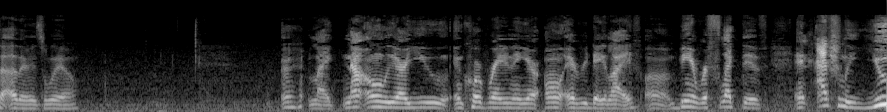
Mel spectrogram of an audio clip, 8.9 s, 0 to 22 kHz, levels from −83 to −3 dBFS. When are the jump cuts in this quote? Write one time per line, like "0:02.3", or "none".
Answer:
0:03.1

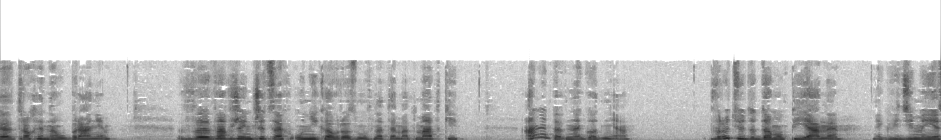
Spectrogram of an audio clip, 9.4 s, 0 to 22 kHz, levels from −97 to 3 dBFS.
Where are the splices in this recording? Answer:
0:07.0

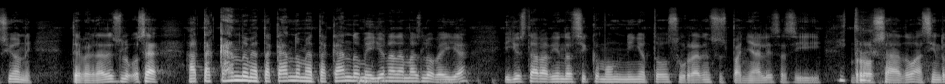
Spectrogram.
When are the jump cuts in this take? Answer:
none

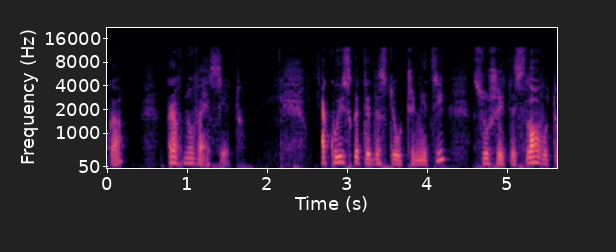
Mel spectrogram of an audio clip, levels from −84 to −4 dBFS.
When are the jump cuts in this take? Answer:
0:02.5

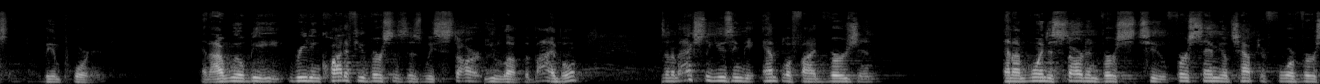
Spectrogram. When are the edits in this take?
0:01.8
0:04.8
0:06.6

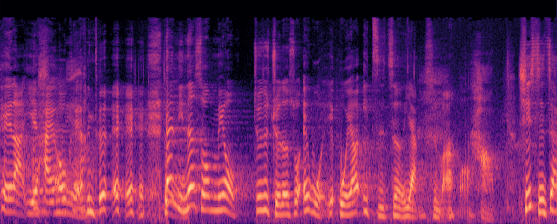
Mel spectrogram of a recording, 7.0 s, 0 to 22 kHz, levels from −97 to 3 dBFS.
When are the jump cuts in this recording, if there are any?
0:01.0
0:05.7

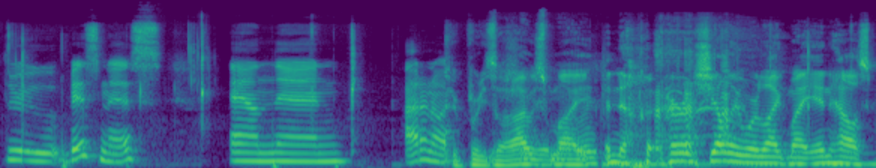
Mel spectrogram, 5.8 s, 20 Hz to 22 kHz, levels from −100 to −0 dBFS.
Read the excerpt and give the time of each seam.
0:03.0
0:04.0

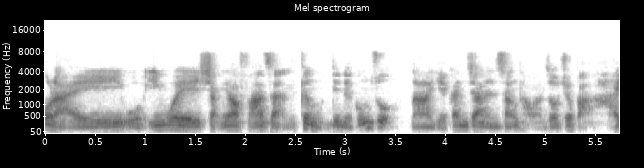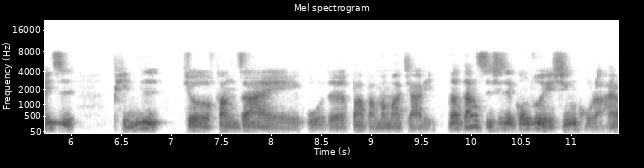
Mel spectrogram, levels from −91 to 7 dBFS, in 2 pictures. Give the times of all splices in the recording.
0:09.7

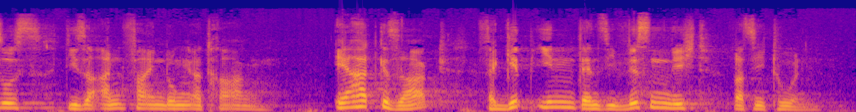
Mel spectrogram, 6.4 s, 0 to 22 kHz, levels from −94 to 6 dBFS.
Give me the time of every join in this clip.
0:02.4

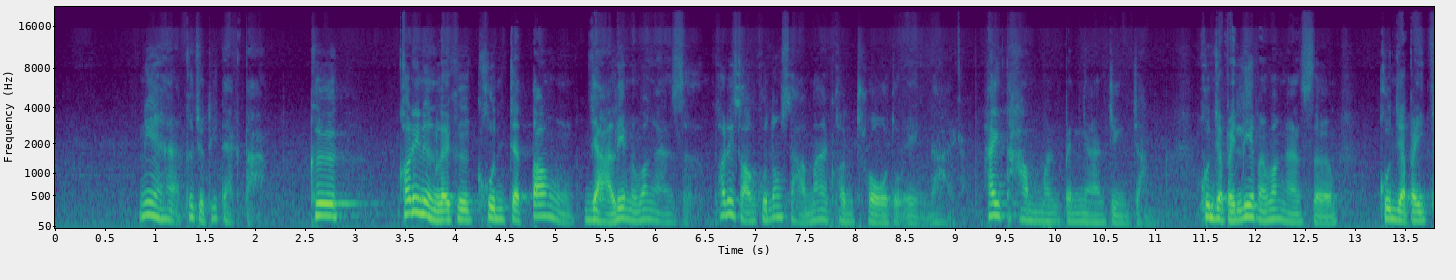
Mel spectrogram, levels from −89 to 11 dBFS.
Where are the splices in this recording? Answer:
0:05.3
0:09.2

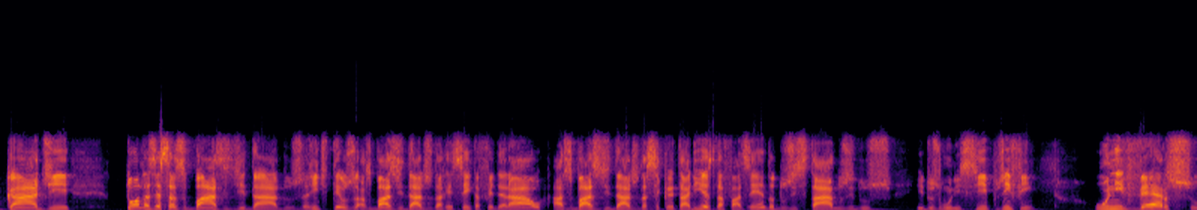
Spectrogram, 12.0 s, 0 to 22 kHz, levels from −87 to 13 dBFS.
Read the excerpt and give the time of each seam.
0:05.5

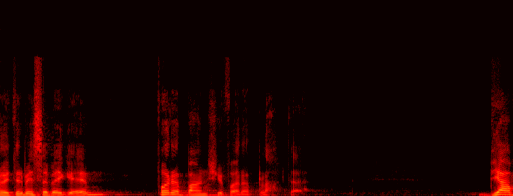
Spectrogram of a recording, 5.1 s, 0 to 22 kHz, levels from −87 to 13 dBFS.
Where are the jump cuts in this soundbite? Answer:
0:01.4

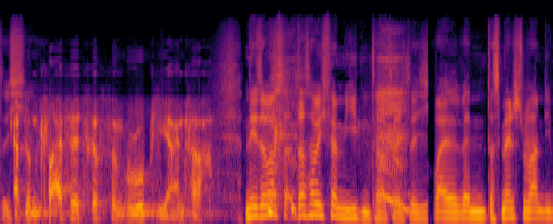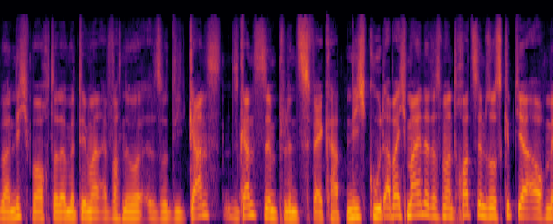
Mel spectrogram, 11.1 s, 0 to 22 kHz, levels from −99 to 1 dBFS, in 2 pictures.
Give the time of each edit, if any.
0:04.3
0:09.0

